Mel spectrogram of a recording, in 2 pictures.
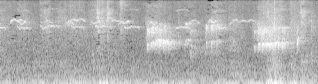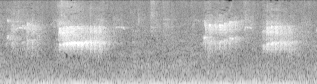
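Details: European goldfinch chicks begging loudly as the eumo-mutation female feeds them in an aviary, natural breeding; harsh, buzzy, insistent bursts lasting about half a second, repeated roughly every second, with faint twittering behind.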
